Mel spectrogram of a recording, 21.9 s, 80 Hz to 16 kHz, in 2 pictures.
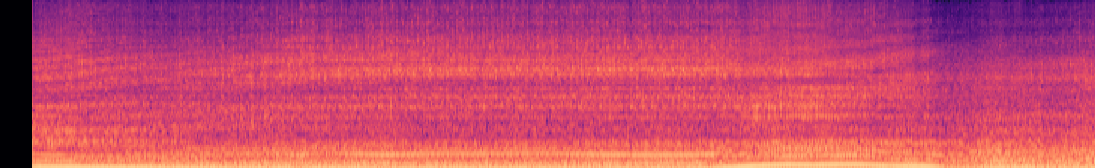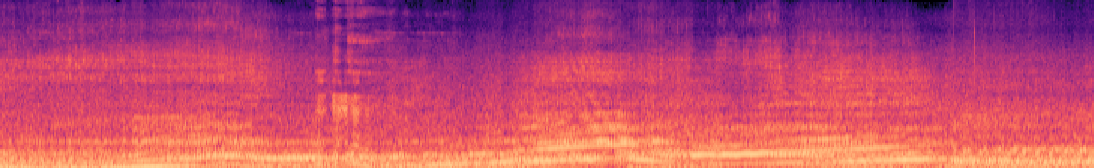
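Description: Lamborghini Gallardo V10 idling steadily, then blipped once, the pitch rising and falling back, about seven seconds in. In the second half it is revved several more times, the pitch climbing and dropping.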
